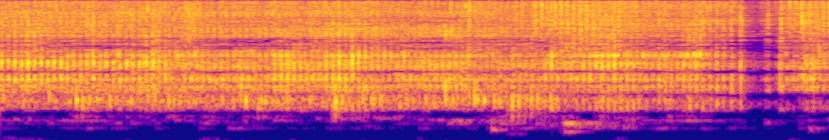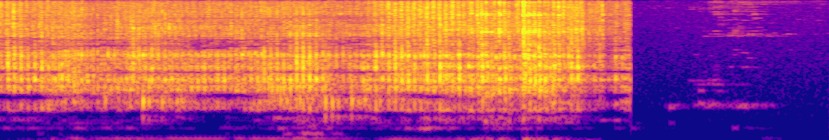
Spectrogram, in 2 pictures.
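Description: Matcha being whisked in a tea bowl with a bamboo chasen: a steady, frothy scratching that cuts off abruptly about seven seconds in.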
